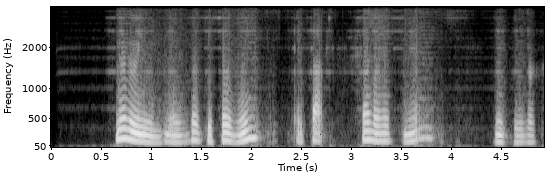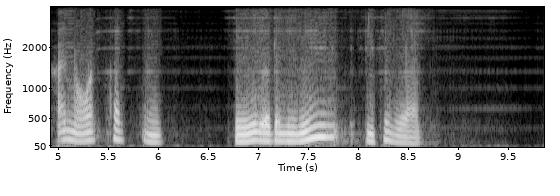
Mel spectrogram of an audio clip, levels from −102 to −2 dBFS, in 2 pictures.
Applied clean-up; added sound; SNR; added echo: neural separator model SepFormer WHAMR!.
